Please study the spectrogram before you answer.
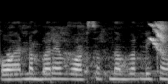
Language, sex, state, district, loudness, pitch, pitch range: Hindi, female, Maharashtra, Gondia, -18 LUFS, 250 Hz, 240-255 Hz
